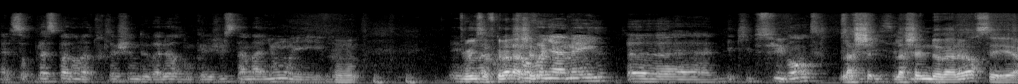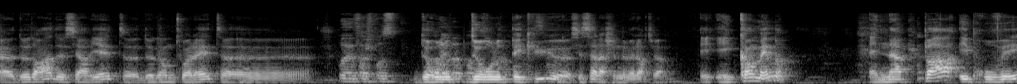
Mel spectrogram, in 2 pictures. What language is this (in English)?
French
